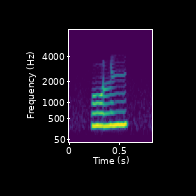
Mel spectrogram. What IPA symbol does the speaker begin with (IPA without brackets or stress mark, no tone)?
u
